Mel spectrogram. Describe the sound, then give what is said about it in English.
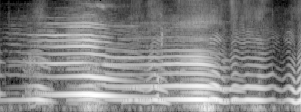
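A voice buzzes a high, wavering hum imitating a small racing car engine, continuous for about three seconds and rising and falling in pitch like something zipping past. “You have to do the best car noise.”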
